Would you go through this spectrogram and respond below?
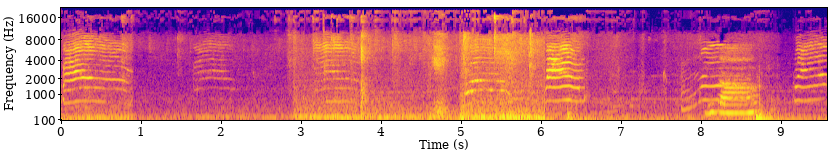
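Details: Chatty house cat Mii-san meows over and over: clear, bent, harmonic cries come about every second or two, some wavering and rising before falling, one higher squeaky call near the end, all over a low indoor hum.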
